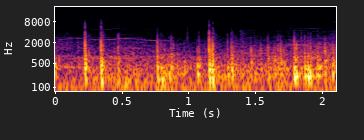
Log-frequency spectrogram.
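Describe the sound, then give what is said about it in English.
Fireworks pop and crackle outdoors in a quick irregular series of sharp bangs, several bursts over a couple of seconds, moderately loud with a diffuse crackling wash between them. “Oh, there's more fireworks going off.”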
